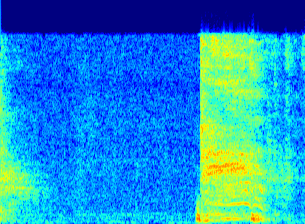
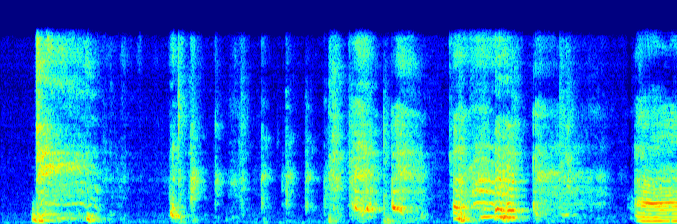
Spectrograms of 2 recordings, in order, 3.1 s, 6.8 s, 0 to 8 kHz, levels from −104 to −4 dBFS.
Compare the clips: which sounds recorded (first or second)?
first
